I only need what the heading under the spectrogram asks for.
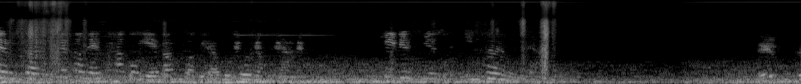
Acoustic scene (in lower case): car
